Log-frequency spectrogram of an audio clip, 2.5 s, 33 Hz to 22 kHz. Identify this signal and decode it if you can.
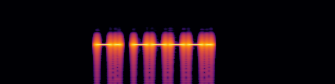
Morse code, heard as a keyed tone, about 36 wpm, 700 Hz. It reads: N9
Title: Callsign Prefixes for Top 25 DXCC - 35wpm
